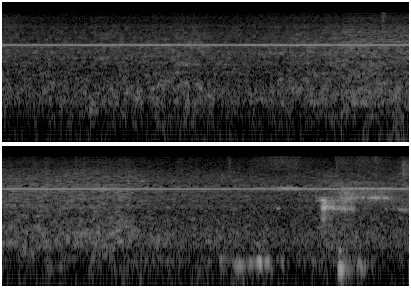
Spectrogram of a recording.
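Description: Near silence: room tone with a faint, steady high-pitched whine, and a few faint brief knocks near the end.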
